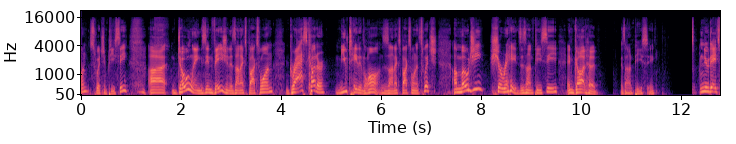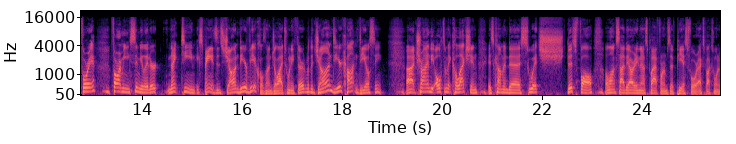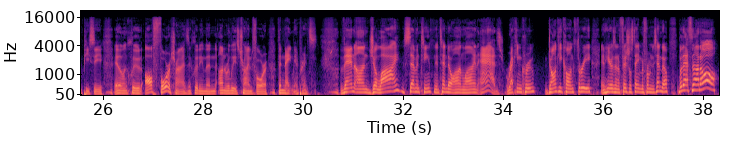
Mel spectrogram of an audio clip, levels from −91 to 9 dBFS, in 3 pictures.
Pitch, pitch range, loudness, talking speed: 140 Hz, 115-170 Hz, -20 LUFS, 170 wpm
